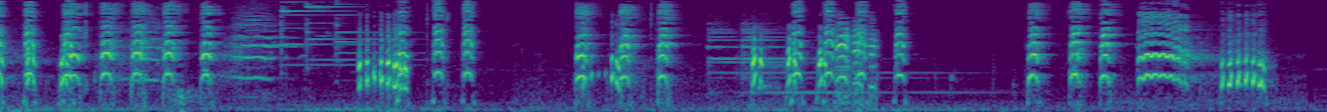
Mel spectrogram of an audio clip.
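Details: Common moorhen delivering sharp clucks in quick clusters separated by short pauses, with a few arched squawking notes mixed in and a thin faint whistle in the background.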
